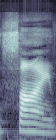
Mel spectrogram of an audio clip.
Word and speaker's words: sign: 这边我们特别注意一下，sign s i g n sign 这个 g 没有发音哦。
